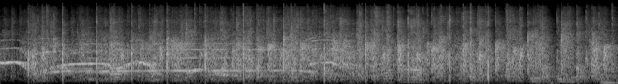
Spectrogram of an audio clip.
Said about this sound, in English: So that was all of our speakers. Please, everyone, join me in a big round of applause for everyone who spoke.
